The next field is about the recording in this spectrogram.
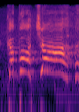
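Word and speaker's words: kaboċċa: Yeah, it's pronounced kabocha, so it's with an emphasis on the ch.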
